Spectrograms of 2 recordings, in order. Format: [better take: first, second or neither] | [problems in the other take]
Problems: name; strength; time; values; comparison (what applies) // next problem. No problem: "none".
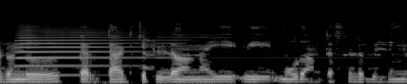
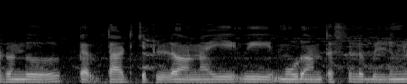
second | noise reduction (classical method spectral subtraction)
